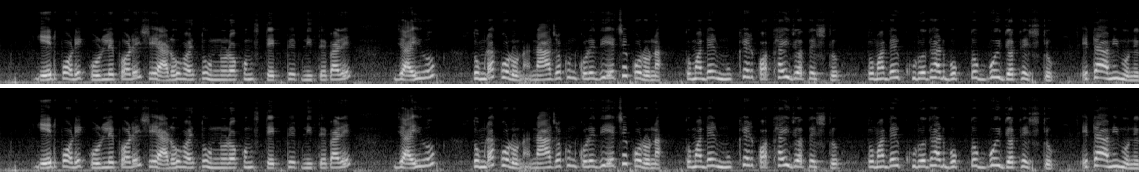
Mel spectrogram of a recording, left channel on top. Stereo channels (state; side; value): identical; both; correlation 1.00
